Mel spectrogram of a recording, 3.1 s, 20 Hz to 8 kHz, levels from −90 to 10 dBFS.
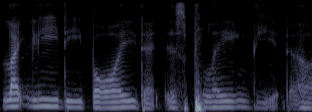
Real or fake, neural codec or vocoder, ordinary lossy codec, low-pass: real; none; none; 7.2 kHz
